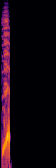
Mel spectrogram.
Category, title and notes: Sound effects > Electronic / Design
EXPERIMENTAL ELECTRIC CHIPPY BLOOP
CHIPPY, DING, ELECTRONIC, HARSH, OBSCURE, SHARP, SYNTHETIC, UNIQUE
